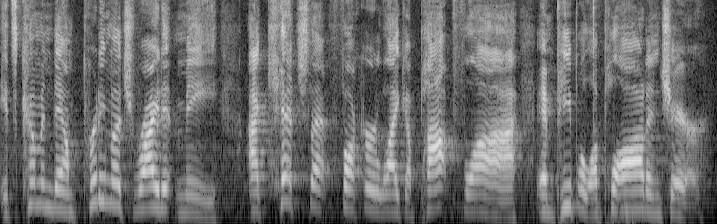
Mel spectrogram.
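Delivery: ordinary delivery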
